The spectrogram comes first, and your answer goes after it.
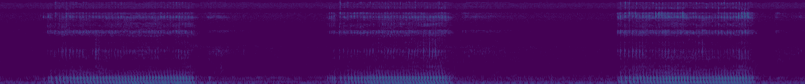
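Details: English Bulldog asleep, snoring in low rumbling rasps lasting about one and a half seconds each, three rounds with quieter breathing between them; no clear bark heard.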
